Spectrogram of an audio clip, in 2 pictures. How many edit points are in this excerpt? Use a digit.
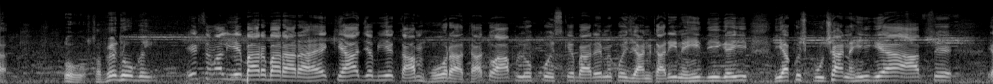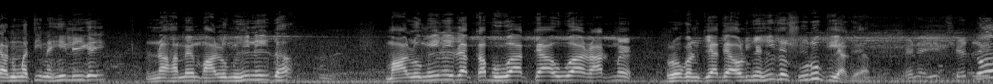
0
